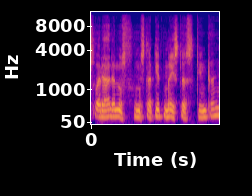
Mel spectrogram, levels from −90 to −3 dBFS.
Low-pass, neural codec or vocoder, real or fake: 10.8 kHz; codec, 44.1 kHz, 1.7 kbps, Pupu-Codec; fake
